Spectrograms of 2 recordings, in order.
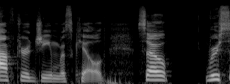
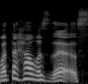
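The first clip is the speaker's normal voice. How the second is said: ordinary delivery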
